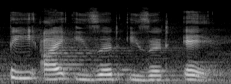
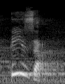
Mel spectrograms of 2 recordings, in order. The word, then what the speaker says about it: pizza: Therefore, people tend to pronounce this as pizza because that is how it is written, isn't it? But there is a T that is not there in the word that you have to inject into the middle of the word when you're pronouncing it. You pronounce it correctly as pizza.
